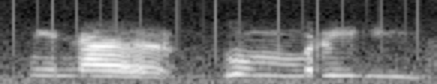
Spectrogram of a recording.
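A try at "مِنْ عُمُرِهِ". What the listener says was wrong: Tidak ada alnya. Min umrihi.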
